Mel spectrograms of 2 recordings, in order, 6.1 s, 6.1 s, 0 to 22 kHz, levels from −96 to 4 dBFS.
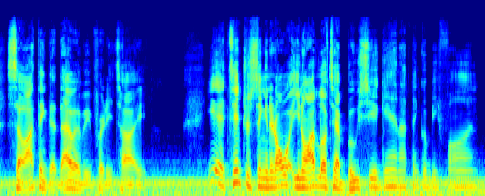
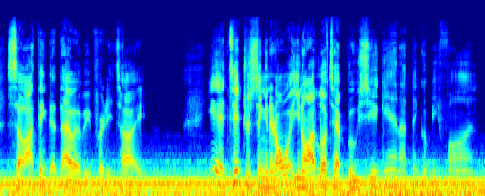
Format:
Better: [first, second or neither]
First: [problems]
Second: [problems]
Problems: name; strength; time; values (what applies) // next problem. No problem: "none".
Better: first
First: low rumble; faint; throughout; 25 dB below the speech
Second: low rumble; loud; throughout; 10 dB below the speech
